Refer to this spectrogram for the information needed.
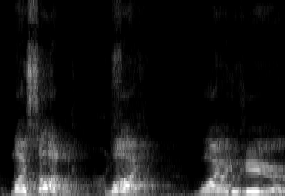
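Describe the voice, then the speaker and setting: Someone performs a put-on character voice with a slight echo. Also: man, high pitch for a man. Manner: stern, questioning.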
